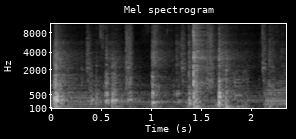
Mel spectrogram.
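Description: Several sharp, irregularly spaced knocks and clatters of objects being handled.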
